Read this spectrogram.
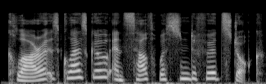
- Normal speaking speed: Yes, average, 160 wpm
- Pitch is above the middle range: Yes, very high, 250 Hz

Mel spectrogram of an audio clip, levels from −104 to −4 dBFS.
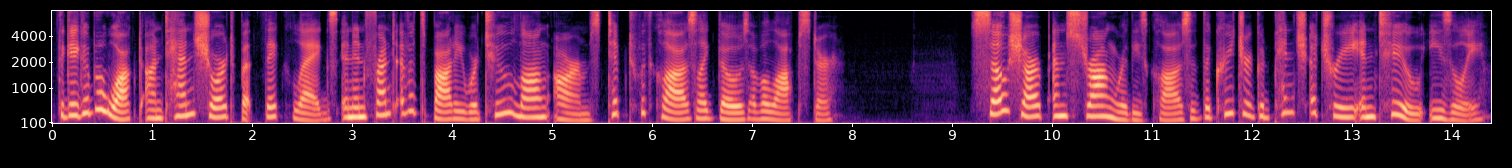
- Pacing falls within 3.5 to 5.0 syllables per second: Yes, 4.6 syllables/s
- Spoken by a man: No, female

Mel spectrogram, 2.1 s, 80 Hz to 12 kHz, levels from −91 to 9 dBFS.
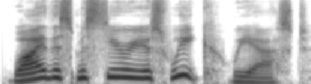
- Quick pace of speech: No, average, 175 wpm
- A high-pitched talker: Yes, high, 230 Hz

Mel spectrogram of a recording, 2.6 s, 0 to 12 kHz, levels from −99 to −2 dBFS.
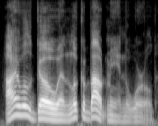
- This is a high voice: No, low, 125 Hz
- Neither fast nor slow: No, fast, 230 wpm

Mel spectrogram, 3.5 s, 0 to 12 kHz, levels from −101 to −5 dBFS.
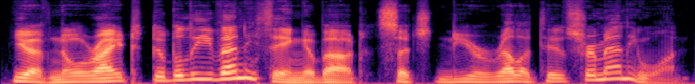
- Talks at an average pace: No, fast, 240 wpm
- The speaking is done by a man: Yes, male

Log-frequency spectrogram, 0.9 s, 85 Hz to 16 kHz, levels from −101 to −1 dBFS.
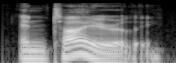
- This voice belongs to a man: Yes, male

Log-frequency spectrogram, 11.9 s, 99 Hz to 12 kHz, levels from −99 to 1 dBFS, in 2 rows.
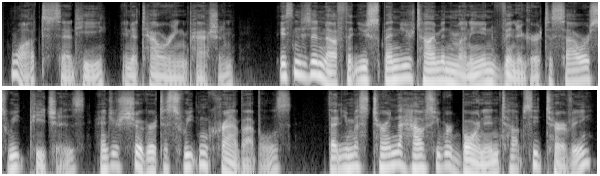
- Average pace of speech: No, fast, 210 wpm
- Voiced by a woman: No, male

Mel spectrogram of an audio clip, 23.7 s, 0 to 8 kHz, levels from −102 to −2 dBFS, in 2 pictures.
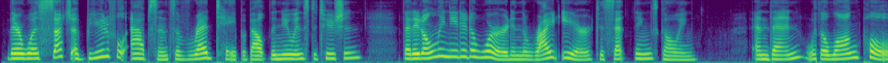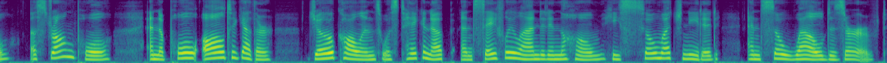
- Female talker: Yes, female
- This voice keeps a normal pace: Yes, average, 150 wpm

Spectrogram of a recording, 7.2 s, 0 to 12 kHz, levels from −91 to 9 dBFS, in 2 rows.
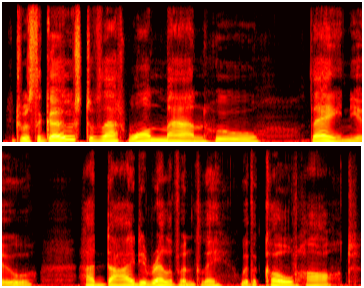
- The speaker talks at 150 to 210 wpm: No, slow, 135 wpm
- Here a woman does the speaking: No, male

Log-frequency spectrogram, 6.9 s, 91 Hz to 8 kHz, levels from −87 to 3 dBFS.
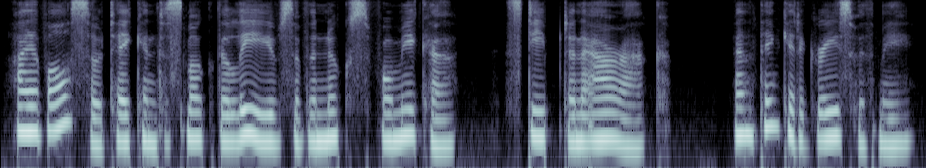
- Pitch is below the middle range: No, high, 200 Hz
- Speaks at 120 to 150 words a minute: No, average, 180 wpm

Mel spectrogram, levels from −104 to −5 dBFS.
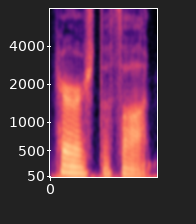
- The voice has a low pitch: Yes, low, 100 Hz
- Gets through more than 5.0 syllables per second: No, 4.2 syllables/s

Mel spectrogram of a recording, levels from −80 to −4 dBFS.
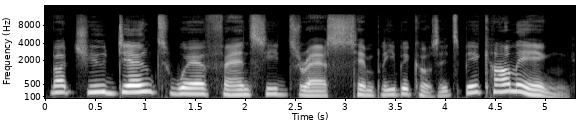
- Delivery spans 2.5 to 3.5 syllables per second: Yes, 3.1 syllables/s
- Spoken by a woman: No, male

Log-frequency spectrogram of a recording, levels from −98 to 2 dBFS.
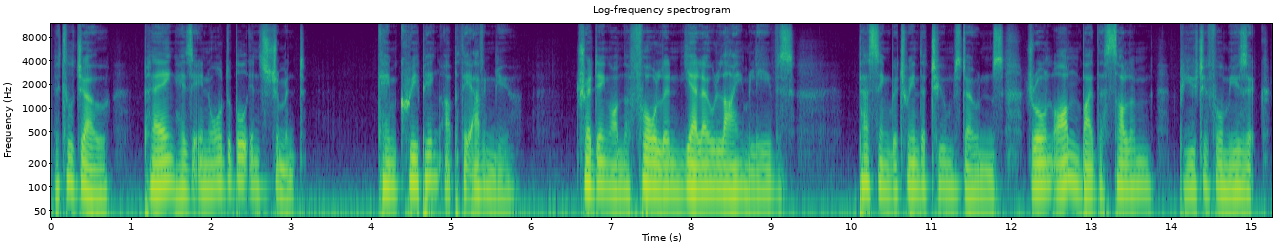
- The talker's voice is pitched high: No, very low, 95 Hz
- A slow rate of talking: Yes, slow, 115 wpm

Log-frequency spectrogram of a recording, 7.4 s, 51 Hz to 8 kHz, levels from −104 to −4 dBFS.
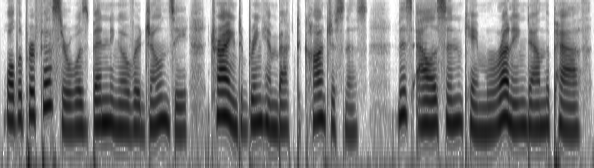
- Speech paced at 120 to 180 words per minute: Yes, average, 170 wpm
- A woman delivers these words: Yes, female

